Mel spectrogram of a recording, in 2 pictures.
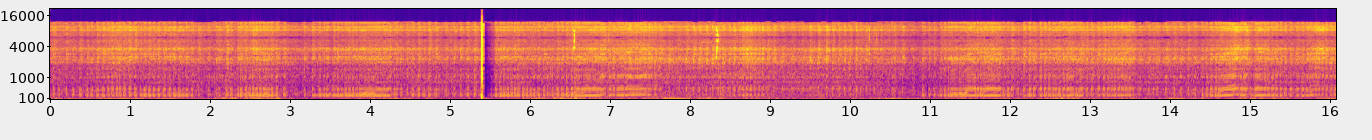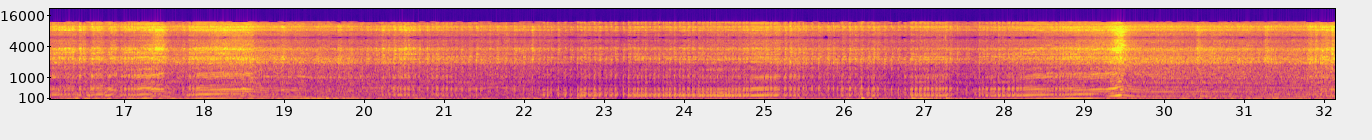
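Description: Dirt bike engine revving up and down as the throttle opens and closes on a rough trail. A single sharp knock comes about five seconds in.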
